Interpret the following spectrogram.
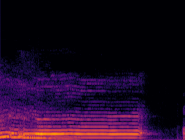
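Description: A young child's long, steady-pitched playful squeal, held for nearly two seconds before cutting off, with a lower voice gliding down in pitch beneath it in the first second.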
